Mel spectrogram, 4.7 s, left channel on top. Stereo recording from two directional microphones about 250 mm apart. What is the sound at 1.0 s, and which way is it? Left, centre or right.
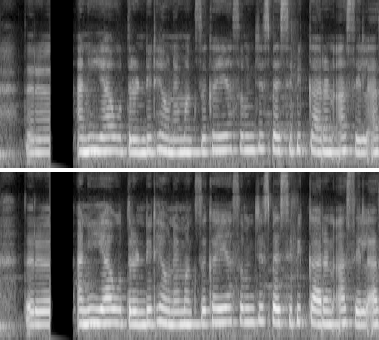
A woman's voice, centre.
